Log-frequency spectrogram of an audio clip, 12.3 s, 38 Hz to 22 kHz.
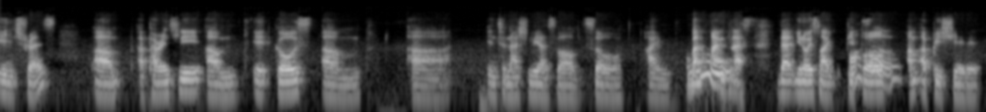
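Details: Adult man with aphasia after a hemorrhagic stroke 2 years earlier; severe at onset, unable to talk in the first week, improved with hospital speech therapy; still has trouble completing sentences and gets stuck on basic words.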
